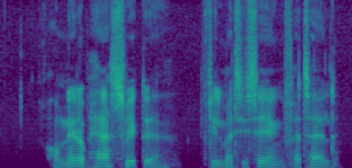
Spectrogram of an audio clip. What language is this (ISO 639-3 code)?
dan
